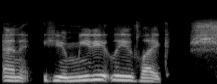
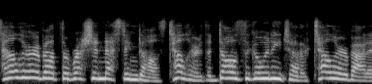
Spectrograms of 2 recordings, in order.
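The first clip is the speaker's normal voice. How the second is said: play-acted urgent, insistent, repeated yelling; 7 semitones higher, 4 dB louder than usual. Retelling what a client's Russian grandmother said to her, imitating a woman yelling. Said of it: "she's like yelling at me".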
